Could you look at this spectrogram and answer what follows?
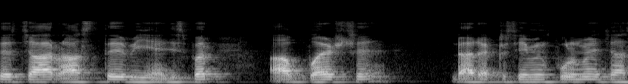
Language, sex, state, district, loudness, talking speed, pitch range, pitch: Hindi, male, Bihar, Vaishali, -19 LUFS, 145 wpm, 110-120 Hz, 115 Hz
